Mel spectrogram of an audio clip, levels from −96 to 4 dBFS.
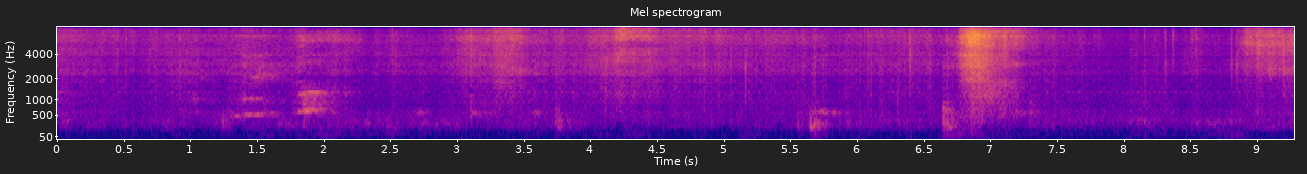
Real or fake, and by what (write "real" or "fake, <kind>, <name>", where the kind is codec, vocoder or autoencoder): fake, autoencoder, DAC-VAE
